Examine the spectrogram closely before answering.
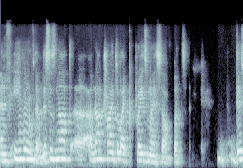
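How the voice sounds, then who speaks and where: A man's high voice carries audible room echo. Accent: Arabic. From Jordan. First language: Arabic. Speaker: life coach. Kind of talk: podcast interview. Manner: halting.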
